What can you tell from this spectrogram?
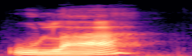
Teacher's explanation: la ini dibaca panjang. Ini namanya adalah mad wajib muttasil.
